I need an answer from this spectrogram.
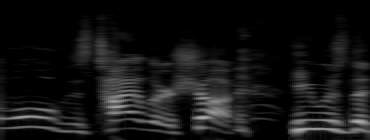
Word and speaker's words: Shough: We didn't know how to pronounce his name. Yeah, you call him Shough?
